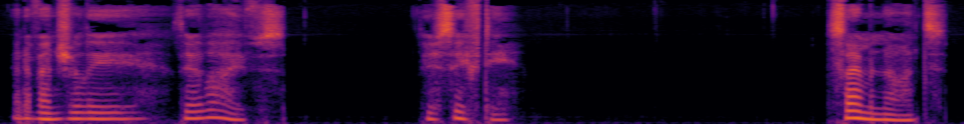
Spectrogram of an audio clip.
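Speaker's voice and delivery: ordinary delivery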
